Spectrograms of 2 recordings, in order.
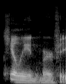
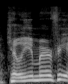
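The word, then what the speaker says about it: Cillian Murphy: Um Killian Murphy. Yeah, Killian Murphy. Okay. Yeah, I knew it was some weird pronunciation.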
